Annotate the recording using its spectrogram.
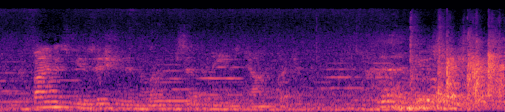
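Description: A tuba plays a series of low notes.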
